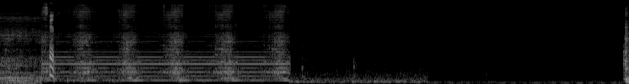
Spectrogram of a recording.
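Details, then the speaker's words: GE top-load washer with bypassed lid switch, lid locked: steady motor hum with soft regular pulse about three seconds then fades; drain pump working normally. "Here we go, lid just locked. Now the washer pump is on."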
